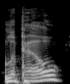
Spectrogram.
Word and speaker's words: Lippel: how you say it little right your last name no sir lapel it's lip it's lapel that's okay okay no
